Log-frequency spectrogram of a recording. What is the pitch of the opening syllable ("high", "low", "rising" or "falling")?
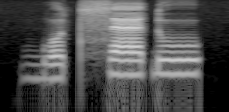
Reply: low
